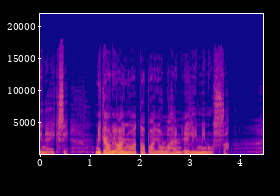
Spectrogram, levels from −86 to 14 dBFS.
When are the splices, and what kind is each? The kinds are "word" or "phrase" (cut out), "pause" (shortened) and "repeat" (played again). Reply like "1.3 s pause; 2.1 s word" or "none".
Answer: none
